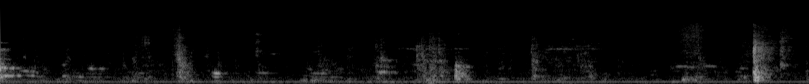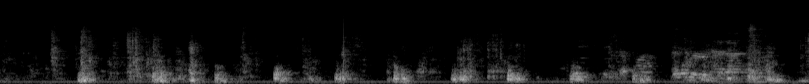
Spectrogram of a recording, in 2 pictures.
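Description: Quiet room with faint, indistinct voices and scattered short handling noises over a steady low hum.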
